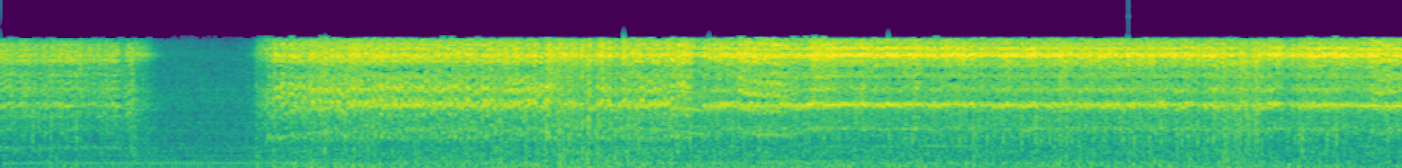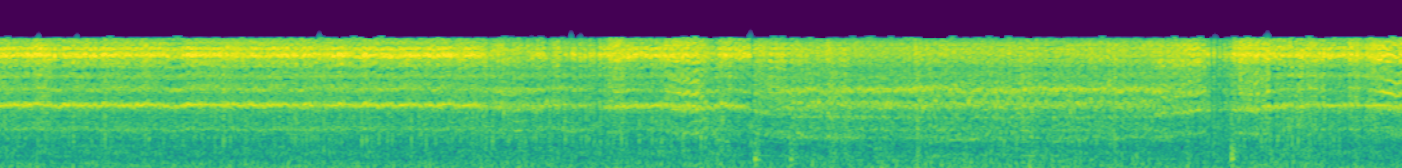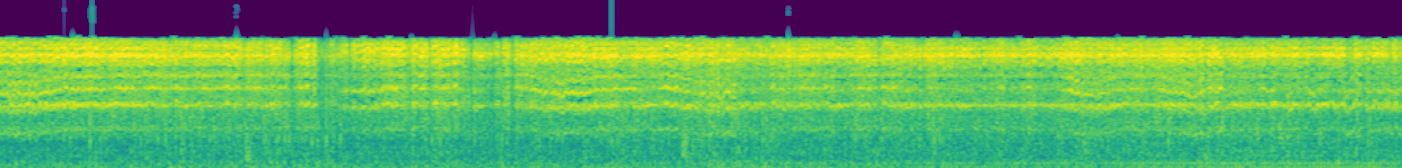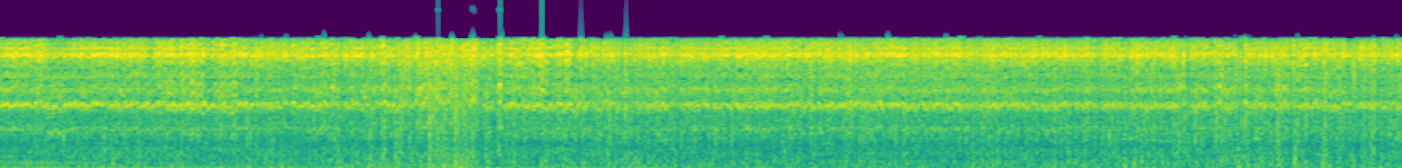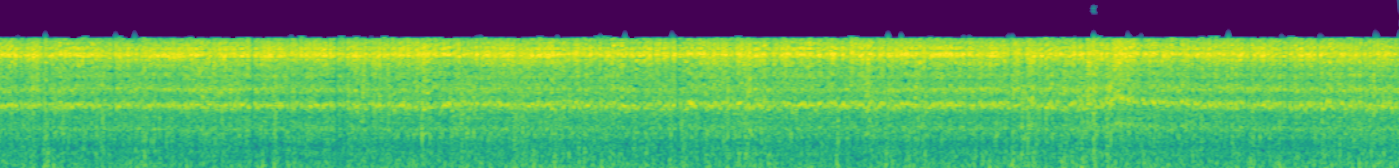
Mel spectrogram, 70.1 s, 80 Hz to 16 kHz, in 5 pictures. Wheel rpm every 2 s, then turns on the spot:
70, 140, 200, 210, 230, 230, 230, 230, 230, 230, 210, 200, 200, 220, 230, 230, 230, 220, 230, 220, 230, 220, 230, 230, 230, 220, 230, 230, 230, 230, 220, 220, 220, 250, 240.
none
